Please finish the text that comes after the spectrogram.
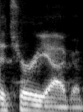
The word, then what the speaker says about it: Turiaga: And the pitcher is pronounced Turiaga, by the way.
